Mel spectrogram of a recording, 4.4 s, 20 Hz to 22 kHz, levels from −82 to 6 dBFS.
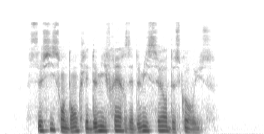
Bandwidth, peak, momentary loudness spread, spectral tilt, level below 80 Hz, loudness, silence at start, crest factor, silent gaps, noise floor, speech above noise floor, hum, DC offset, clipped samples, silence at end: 11.5 kHz; -10 dBFS; 6 LU; -7 dB/octave; -56 dBFS; -28 LUFS; 0.55 s; 18 dB; none; -75 dBFS; 48 dB; none; under 0.1%; under 0.1%; 0.95 s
